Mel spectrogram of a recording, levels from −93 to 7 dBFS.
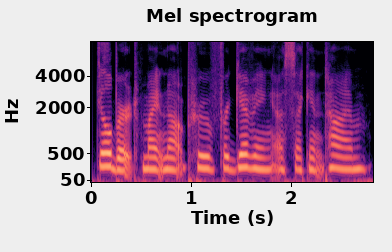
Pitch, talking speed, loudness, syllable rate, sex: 215 Hz, 170 wpm, -18 LUFS, 4.8 syllables/s, female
